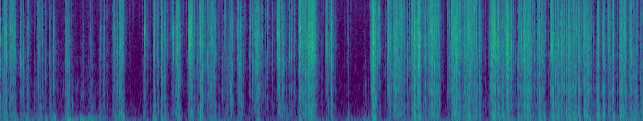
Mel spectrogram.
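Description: Two identical palm-sized, soft green foam sponge scourers, each wrapped in white plastic mesh, are held upright in both hands and rubbed against each other with the fingertips and palms, mesh on mesh. The soft, porous, compressible scourers give a dense run of bright, scratchy crackles and rasping rubs with brief pauses, swelling and fading irregularly.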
